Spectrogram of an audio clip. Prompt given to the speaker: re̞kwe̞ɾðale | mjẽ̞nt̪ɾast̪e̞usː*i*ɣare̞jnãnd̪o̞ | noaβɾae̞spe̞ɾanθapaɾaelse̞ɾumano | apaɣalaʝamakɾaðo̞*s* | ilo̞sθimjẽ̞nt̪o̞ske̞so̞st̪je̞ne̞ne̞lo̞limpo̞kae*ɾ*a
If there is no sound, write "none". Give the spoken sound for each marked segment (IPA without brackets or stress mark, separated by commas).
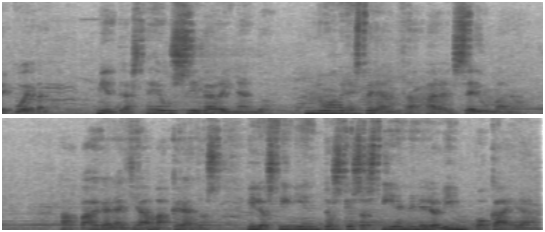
i, s, ɾ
